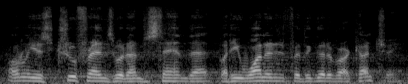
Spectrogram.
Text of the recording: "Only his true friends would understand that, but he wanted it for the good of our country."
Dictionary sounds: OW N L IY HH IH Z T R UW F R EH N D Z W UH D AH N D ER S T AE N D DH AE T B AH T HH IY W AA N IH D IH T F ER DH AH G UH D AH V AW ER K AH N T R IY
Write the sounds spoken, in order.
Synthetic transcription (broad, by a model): OW N L IY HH IH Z T R UW F R EH N D Z W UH D AH N D ER S T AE N DH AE T B AH T HH IY W AA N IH D IH T F ER DH AH G UH D AH V AW ER K AH N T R IY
